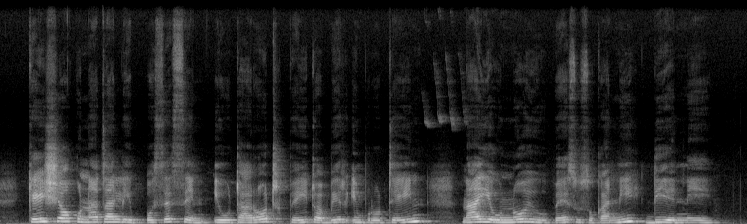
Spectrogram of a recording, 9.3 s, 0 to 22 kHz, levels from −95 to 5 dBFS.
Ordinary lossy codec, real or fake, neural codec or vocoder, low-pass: none; real; none; none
